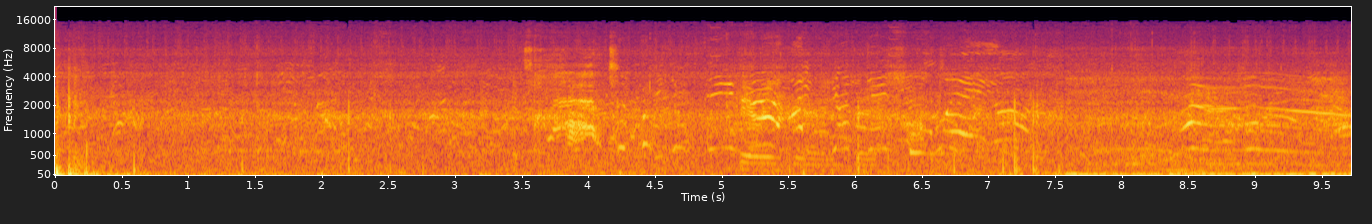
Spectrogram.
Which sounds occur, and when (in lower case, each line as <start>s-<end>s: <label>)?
0.0s-9.7s: hubbub
0.0s-9.7s: water
3.4s-4.3s: man speaking
5.1s-6.5s: man speaking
